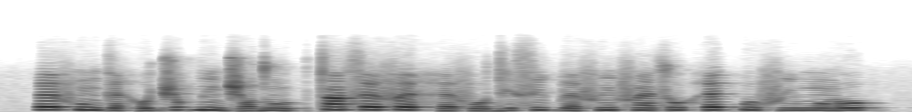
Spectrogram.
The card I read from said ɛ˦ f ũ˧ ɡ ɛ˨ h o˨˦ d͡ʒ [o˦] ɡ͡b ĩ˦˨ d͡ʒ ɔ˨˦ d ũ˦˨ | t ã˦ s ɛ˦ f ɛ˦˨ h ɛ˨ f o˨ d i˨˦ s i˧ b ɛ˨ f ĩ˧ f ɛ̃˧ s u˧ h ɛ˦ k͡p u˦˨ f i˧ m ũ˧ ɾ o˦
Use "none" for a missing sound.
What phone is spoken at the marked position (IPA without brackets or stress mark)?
o˦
